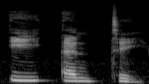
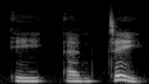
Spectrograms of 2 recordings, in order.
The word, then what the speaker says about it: on: Drop the RE to get a stem, to which you add S, S, nothing, ONS, EZ, ENT.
